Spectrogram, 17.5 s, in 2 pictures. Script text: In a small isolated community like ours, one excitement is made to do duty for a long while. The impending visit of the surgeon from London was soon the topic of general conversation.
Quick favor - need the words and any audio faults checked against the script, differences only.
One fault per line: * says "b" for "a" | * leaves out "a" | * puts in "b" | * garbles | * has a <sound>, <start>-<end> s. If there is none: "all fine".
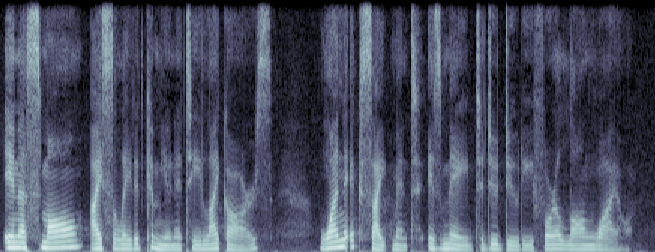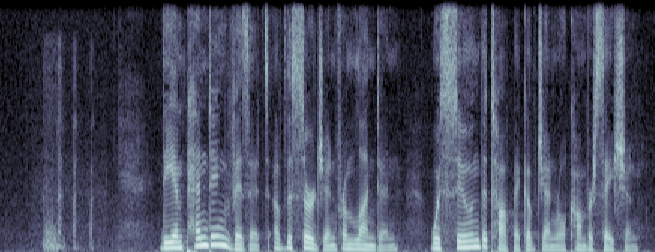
* has a laugh, 9.3-10.0 s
